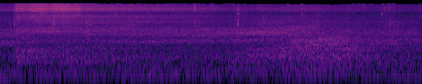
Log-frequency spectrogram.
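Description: A vehicle driving past on a street, its sound swelling about four seconds in and fading again, over a steady low rumble.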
